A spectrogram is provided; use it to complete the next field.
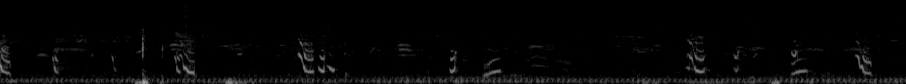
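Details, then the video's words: A francolin, likely a grey francolin (teetar), gives short, harsh, rising chirps in loose series, several every second or two, over a steady low mechanical hum. "teetar ki darnay waliy awaz,partridges bird khofnak sound"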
